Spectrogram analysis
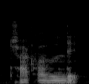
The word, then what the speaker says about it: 초콜릿: So when the two l, r consonants are in contact, like they are here, end of this syllable, beginning of this, it sounds like a long L. Chocolate. And a final S letter, like we've got at the bottom there, will sound like a T.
